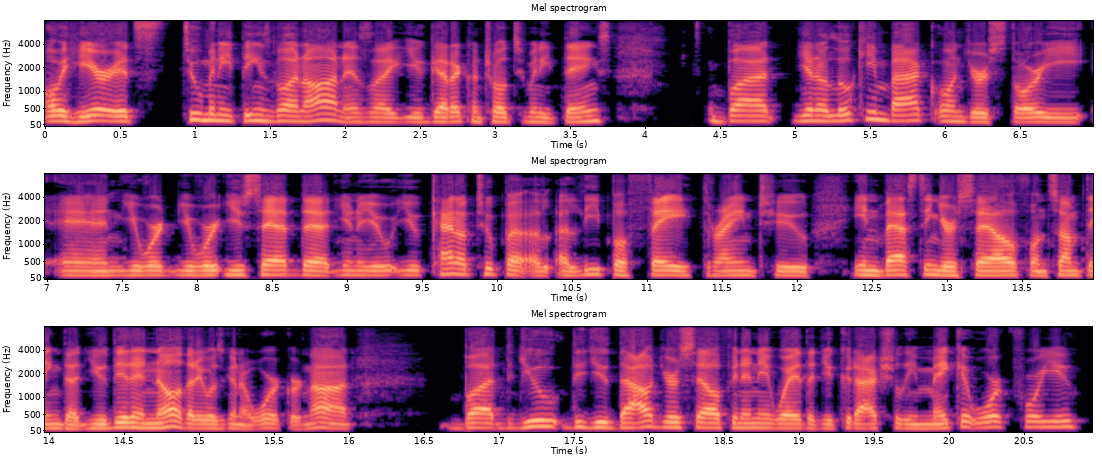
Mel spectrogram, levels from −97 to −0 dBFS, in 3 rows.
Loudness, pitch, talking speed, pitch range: -19 LUFS, 130 Hz, 230 wpm, 120-150 Hz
